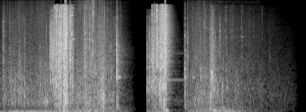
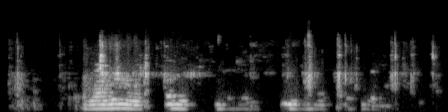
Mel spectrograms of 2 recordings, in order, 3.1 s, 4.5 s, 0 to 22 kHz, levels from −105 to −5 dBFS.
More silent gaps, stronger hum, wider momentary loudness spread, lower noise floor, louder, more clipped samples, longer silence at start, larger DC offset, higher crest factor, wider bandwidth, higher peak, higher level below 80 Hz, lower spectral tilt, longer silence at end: first, 1.38-1.46 s vs none; neither; second, 20 LU vs 25 LU; second, -64 dBFS vs -68 dBFS; first, -15 LUFS vs -32 LUFS; neither; about the same, 0.15 s vs 0.15 s; neither; second, 22 dB vs 28 dB; first, over 20 kHz vs 6.8 kHz; first, 0 dBFS vs -6 dBFS; first, -50 dBFS vs -80 dBFS; second, 1 dB/octave vs -6 dB/octave; first, 0.9 s vs 0.15 s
